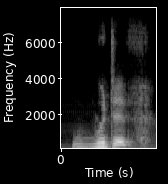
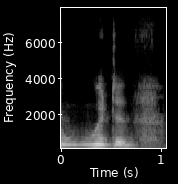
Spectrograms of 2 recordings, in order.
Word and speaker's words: would have: We're quite lazy in how we pronounce have, so we pronounce it more of, would have.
